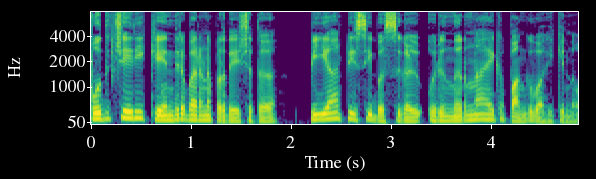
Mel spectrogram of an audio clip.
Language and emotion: Malayalam, neutral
